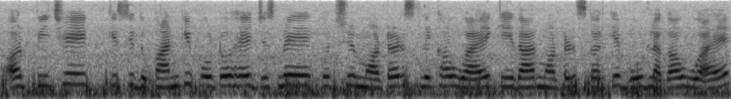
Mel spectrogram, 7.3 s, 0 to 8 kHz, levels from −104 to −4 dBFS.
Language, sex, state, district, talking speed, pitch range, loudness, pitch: Hindi, female, Uttar Pradesh, Deoria, 180 wpm, 245-280 Hz, -15 LUFS, 260 Hz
